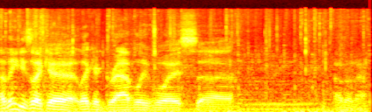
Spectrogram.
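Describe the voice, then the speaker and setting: A man's voice: deep voice, moderate pace, a little mellow, faint music behind. A man co-hosting a studio game livestream in casual chat, making playful, mock-serious announcements. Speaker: stream co-host.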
